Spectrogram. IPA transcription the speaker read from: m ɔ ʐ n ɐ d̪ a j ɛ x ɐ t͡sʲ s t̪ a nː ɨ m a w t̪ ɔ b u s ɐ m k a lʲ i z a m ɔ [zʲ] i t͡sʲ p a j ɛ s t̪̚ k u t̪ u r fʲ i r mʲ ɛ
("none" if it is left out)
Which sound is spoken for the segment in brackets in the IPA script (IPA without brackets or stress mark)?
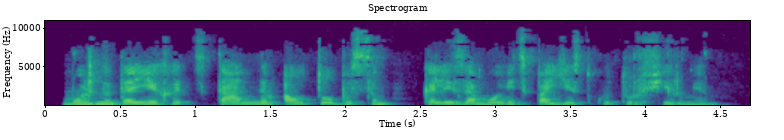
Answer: vʲ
